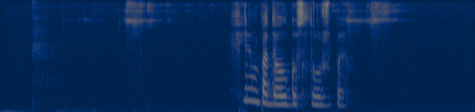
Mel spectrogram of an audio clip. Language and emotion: Russian, neutral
